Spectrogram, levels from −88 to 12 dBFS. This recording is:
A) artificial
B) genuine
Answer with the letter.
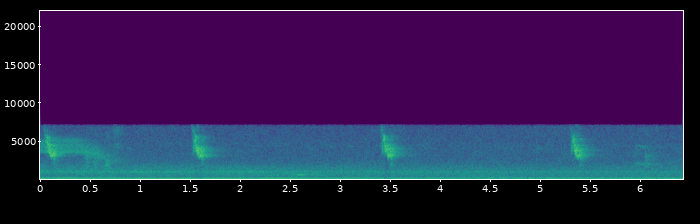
B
